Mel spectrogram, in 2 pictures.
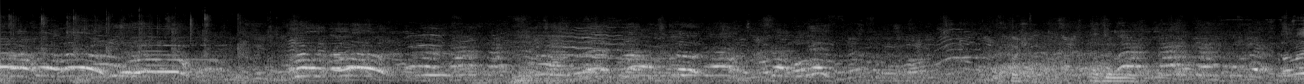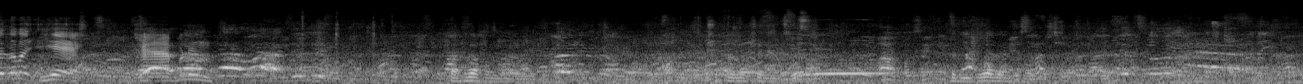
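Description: Several young men talk and argue loudly outdoors.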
